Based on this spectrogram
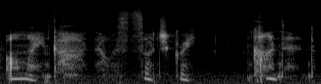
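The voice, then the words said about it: Condescending mock-gushing voice. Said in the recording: “I say content in the most condescending way ... mimicking the people that are like when we're on stage”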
